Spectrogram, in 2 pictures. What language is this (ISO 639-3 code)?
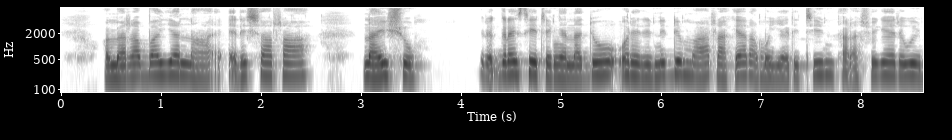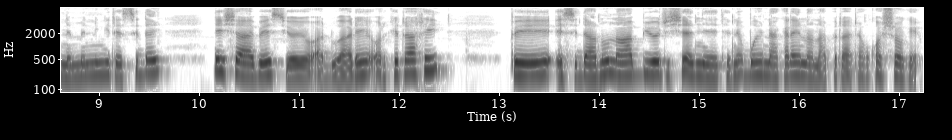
mas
